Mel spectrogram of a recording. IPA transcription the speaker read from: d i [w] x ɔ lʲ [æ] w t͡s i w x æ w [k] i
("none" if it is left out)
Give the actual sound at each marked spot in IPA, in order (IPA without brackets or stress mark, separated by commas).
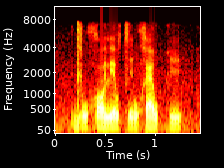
w, æ, k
